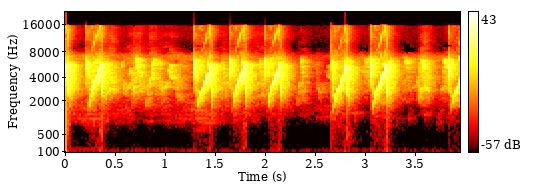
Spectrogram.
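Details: Bar-winged Prinia lure call meant to draw birds for trapping and make kept ones sing; clear, high upslurred chirps in twos and threes above a steady buzzy background trill.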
